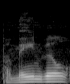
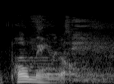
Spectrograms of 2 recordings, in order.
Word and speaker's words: Pomainville: He said you can pronounce it Pomainville or Pomainville.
